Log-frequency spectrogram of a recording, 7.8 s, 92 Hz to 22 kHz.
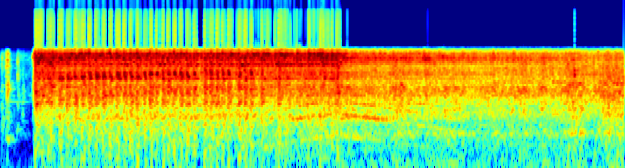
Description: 1989 Chrysler New Yorker Landau - 3.0L V6 having trouble starting.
